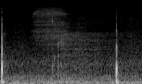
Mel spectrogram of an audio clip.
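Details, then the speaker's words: Joint crepitus: two sharp, dull clicks about a second apart with quiet rustling between, cracking from the ankle of an adult man (previously sprained) pressed during massage; he has hip and back pain radiating down the leg. "Ini bisa bunyi-bunyi begini teman-teman ya."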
